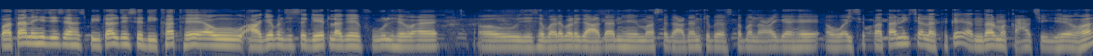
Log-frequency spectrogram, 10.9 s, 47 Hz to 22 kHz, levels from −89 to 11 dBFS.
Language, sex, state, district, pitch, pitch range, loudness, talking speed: Chhattisgarhi, male, Chhattisgarh, Bilaspur, 140 Hz, 130-160 Hz, -24 LUFS, 230 wpm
